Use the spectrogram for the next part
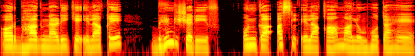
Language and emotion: Urdu, neutral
